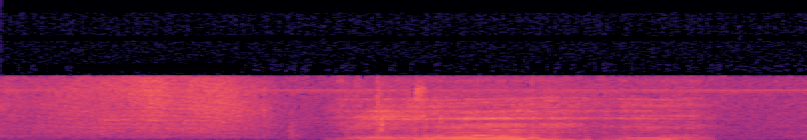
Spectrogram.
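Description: A breathy inhaled rasp followed by a low, buzzing voiced snore on the breath out, in a quiet room; ordinary snoring.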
